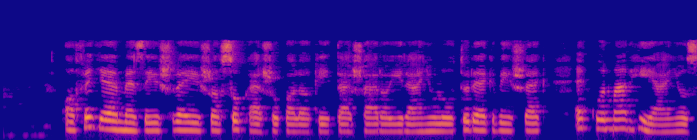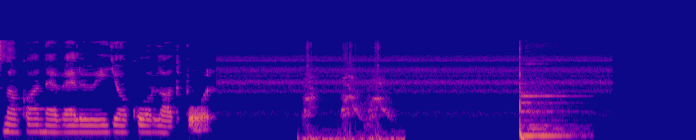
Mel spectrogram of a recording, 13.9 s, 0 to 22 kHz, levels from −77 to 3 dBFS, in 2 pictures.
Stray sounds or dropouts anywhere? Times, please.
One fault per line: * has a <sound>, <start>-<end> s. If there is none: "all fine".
* has a bark, 9.9-11.0 s
* has a thud, 12.2-12.9 s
